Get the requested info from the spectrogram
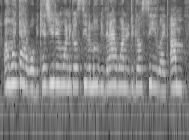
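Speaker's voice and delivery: high, rushed, put-on indignation; hammed-up whiny complaint; mock quarrelling. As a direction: play an exasperated partner blowing up over nothing. Acting out an overblown couple's quarrel.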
